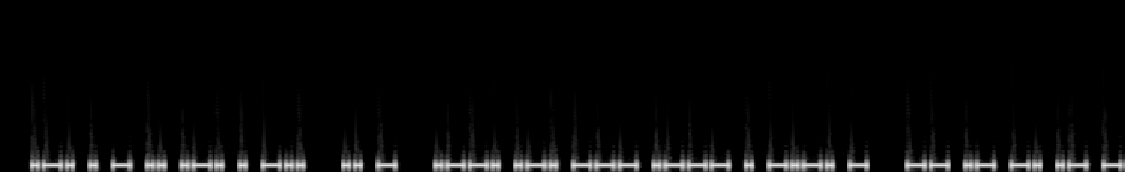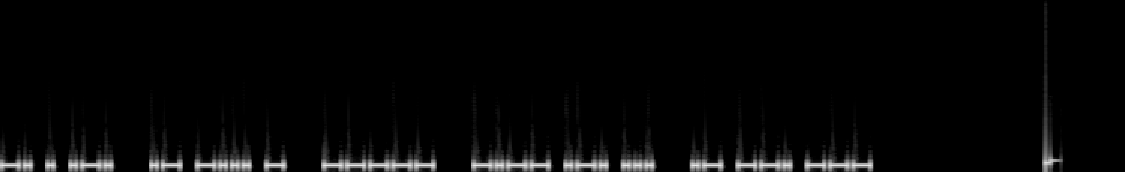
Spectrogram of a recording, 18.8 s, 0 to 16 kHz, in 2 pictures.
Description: Morse code, heard as a keyed tone, about 25 wpm, 700 Hz. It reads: RETIRED IT PROJECT MANAGER ABT 0 YRS AGO
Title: Practice QSO - Exchange 3 - More Info - 25wpm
